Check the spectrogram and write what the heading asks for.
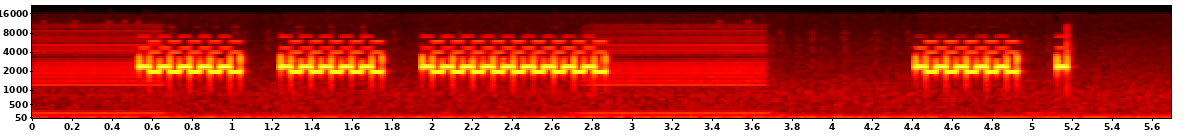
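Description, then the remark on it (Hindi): A telephone rings with bright electronic trills in three close bursts, pauses, then rings once more before a brief chirp, all over a faint low hum with no talking. “दरअसल इसकी शुरुआत हुई तब जब मेरे पास एक फोन कॉल आया”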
